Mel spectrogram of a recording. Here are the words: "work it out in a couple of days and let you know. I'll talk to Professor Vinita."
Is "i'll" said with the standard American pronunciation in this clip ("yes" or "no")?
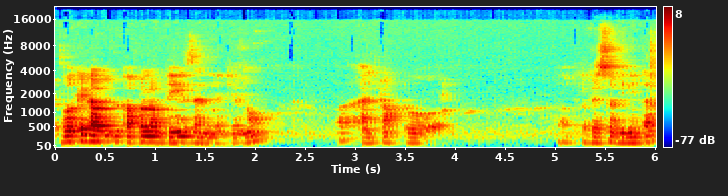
yes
